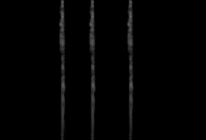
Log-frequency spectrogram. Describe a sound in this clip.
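Short menu clicks sound three times in quick succession.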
